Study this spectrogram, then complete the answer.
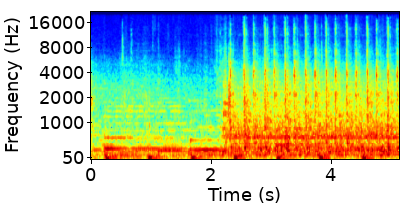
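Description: An air-threading serger stitches fabric, starting with a softer hum and then running fast with a loud, rapid mechanical clatter of regular needle strokes, close by and without talking.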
